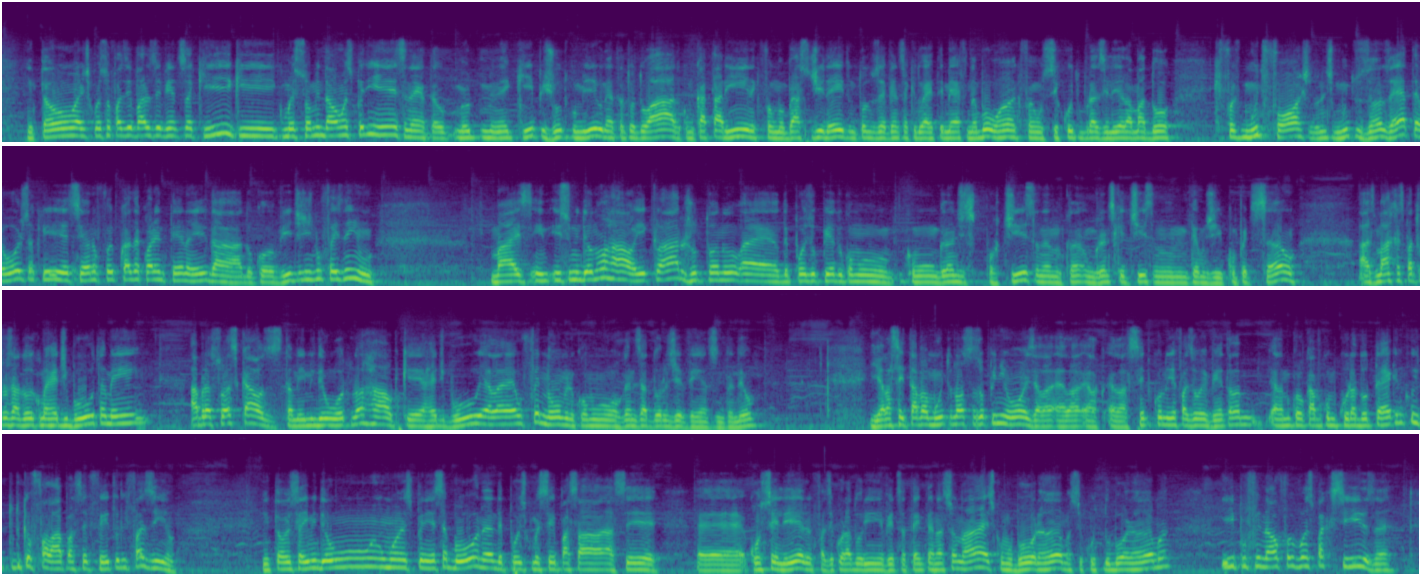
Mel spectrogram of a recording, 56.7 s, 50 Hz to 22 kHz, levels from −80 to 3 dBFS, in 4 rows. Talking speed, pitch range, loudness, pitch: 220 wpm, 130-170 Hz, -16 LUFS, 145 Hz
